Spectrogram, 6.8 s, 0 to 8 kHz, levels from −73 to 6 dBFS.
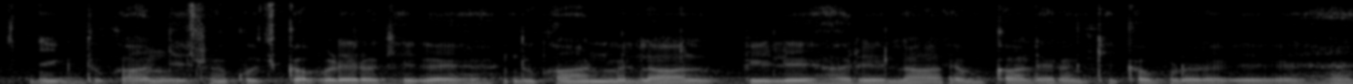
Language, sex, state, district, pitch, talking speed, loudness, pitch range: Hindi, male, Uttar Pradesh, Budaun, 120 Hz, 195 wpm, -38 LUFS, 115-125 Hz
